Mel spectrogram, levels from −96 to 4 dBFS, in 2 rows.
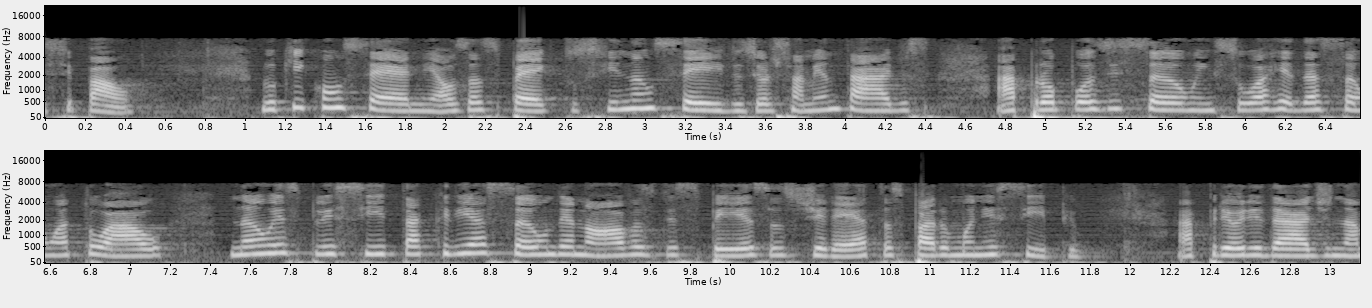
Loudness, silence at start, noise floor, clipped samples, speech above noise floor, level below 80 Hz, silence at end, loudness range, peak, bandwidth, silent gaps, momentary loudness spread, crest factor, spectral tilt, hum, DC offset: -17 LUFS; 0 s; -39 dBFS; under 0.1%; 23 dB; -26 dBFS; 0 s; 1 LU; 0 dBFS; 8 kHz; none; 10 LU; 16 dB; -3 dB/octave; none; under 0.1%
